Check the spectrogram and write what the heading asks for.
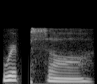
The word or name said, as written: ripsaw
